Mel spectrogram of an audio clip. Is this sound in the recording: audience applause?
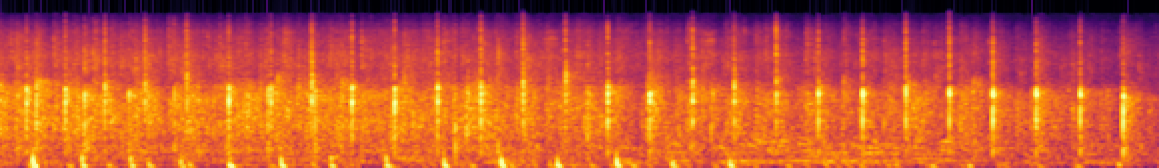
yes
